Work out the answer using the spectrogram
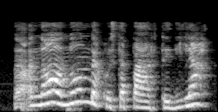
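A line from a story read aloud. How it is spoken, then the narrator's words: Exclaimed. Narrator (Italian): esclamò Rezzi, affrettandosi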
